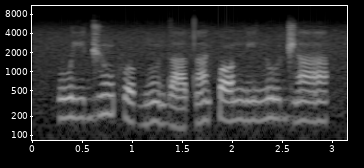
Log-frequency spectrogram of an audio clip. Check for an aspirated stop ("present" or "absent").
absent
